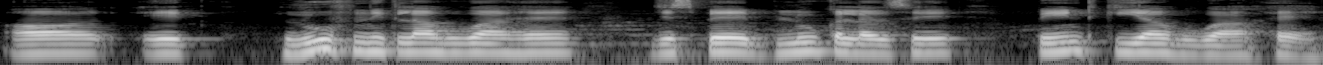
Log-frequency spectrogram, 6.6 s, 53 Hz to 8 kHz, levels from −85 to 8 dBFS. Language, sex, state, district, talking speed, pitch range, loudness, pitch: Hindi, male, Madhya Pradesh, Katni, 135 wpm, 135-145 Hz, -17 LUFS, 140 Hz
